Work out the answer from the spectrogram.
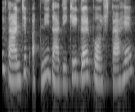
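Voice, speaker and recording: A woman's voice: a little high, lively intonation, moderate pace, faint music behind. A woman storyteller reading a scripted moral story narration.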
